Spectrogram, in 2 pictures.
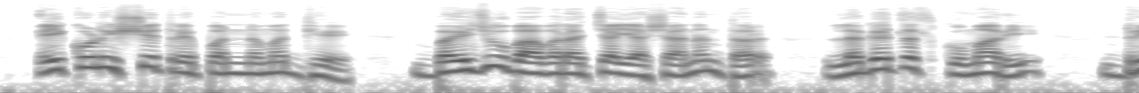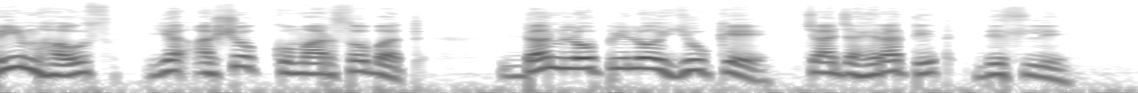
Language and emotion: Marathi, neutral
